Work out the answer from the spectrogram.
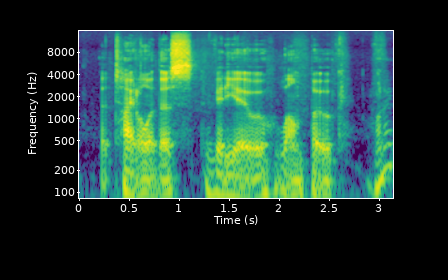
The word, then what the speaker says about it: Lompoc: title of this video lump pooke what I call it lump Oak memories or something I don't know and that's the long o by the way people don't like L poock but that's how everyone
